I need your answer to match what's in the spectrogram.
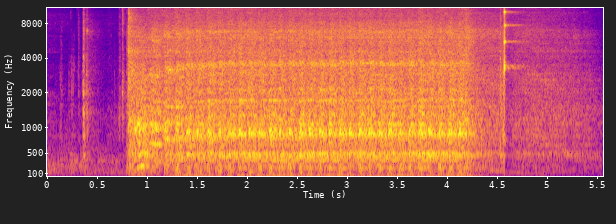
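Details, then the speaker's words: BMW E30 (M20) cranking with an even starter whir for about three seconds but never catching, on the first start after new fuel injectors and a fuel pressure regulator were fitted; the fault was later traced to the fuel lines. "Now I am expecting a little difficulty starting it on the first key turn, because there's obviously not any fuel in the lines. It needs to cycle through, pressurize, do whatever it needs to do."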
